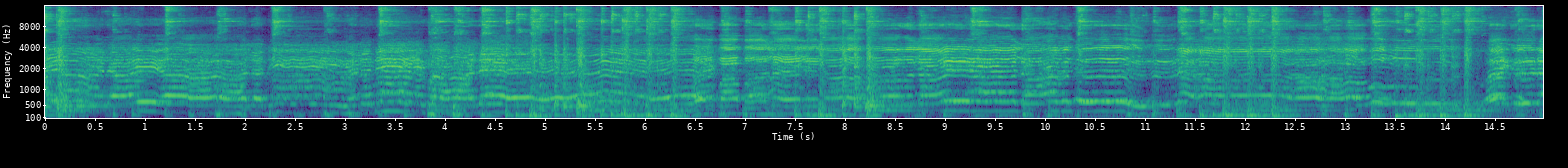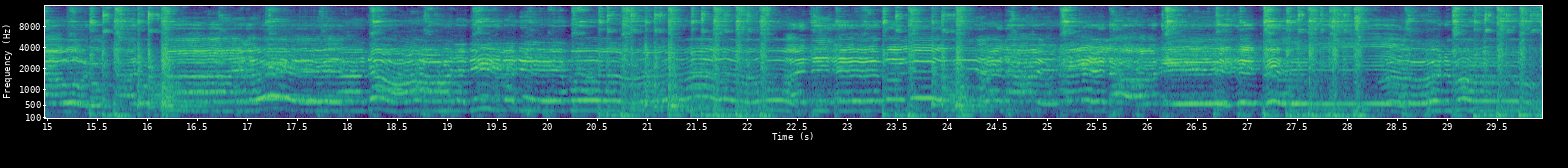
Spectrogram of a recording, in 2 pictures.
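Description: An ensemble of Acehnese rapa'i frame drums beaten together in a fast, steady interlocking rhythm, with voices singing over the drumming.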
